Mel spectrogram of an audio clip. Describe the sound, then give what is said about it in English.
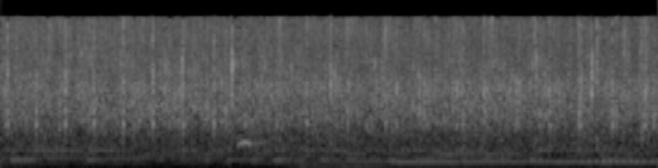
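A large crowd applauds and cheers steadily, a dense continuous wash of clapping that holds at an even, fairly loud level throughout, with a faint low hum underneath. “this is a cheering crowd.”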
